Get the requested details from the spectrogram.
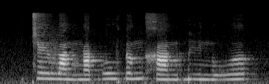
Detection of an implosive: present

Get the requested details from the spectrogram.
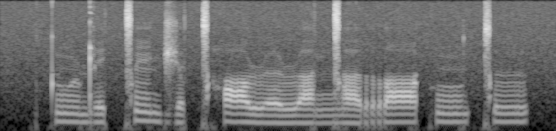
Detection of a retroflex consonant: present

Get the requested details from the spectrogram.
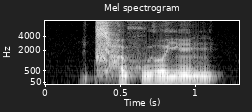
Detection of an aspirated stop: present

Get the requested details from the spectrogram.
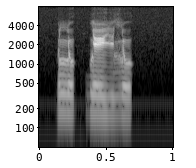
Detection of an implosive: absent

